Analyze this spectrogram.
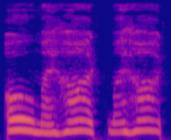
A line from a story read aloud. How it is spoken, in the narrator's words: she murmured in an agonized voice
